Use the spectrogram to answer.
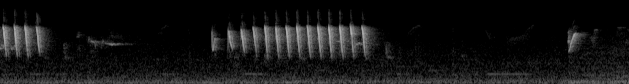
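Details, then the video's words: Bar-winged prinia (ciblek, kristal type) singing actively: a burst of sharp high notes, then a longer run of about fourteen evenly spaced ringing chips, a thin whistle between, and a short rising note at the end. "Ciblek Kristal Gacor"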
